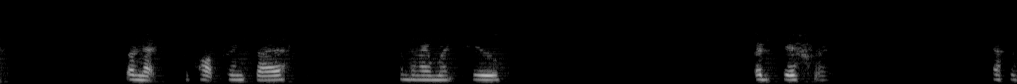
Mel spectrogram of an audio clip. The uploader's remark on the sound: Sorry about the audio quality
